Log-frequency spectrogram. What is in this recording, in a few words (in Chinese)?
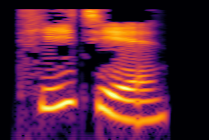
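"体检", Mandarin Chinese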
